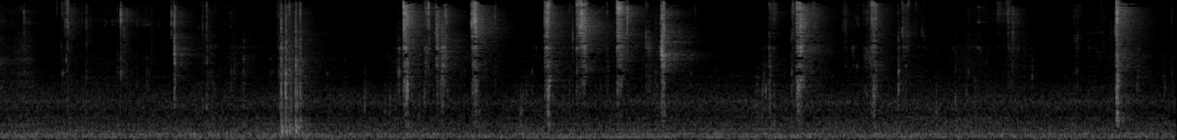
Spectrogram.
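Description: Boiled crawfish shells cracking and snapping as they are peeled and eaten: scattered sharp clicks and cracks at irregular intervals, thickest in the middle of the stretch, with some chewing.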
